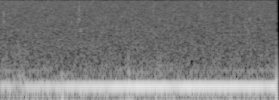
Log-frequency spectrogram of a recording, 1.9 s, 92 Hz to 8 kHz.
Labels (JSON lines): {"label": "anthrophony, boat engine", "recorder": "SoundTrap 300"}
